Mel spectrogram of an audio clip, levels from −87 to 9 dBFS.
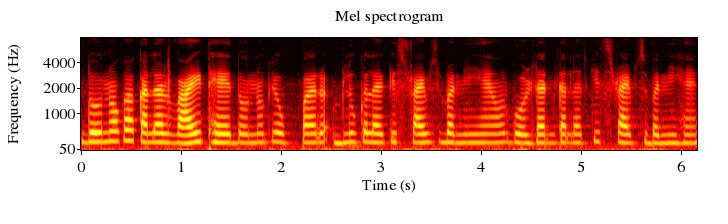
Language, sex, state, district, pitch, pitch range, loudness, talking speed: Hindi, female, Uttar Pradesh, Budaun, 230 Hz, 225-240 Hz, -19 LUFS, 205 wpm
